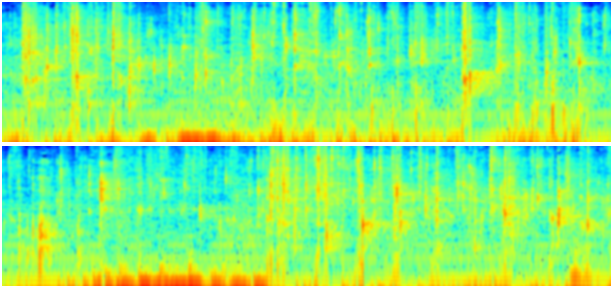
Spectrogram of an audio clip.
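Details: A two-and-a-half-year-old English-type Labrador Retriever named Lucky, male, eats an indoor meal with asparagus, purple sweet potato, onsen egg, radish and berries. Sharp crunching bites and sticky licking sounds stream densely, louder bursts near the start and around eight seconds.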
